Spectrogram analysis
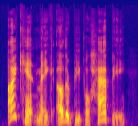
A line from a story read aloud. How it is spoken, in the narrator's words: exclaims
